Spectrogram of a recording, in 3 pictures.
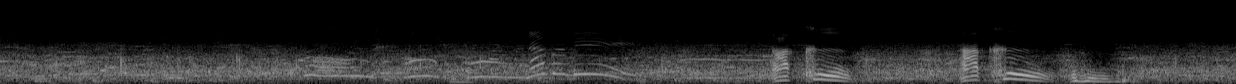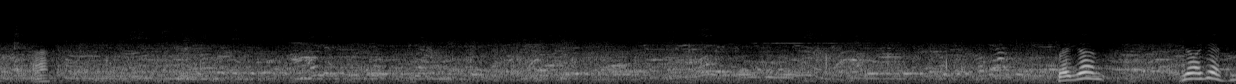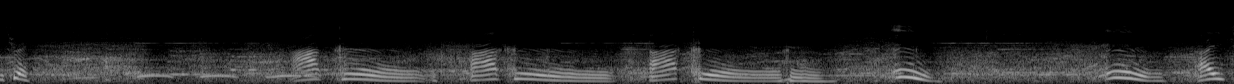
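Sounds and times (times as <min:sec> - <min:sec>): indistinct chatter of voices: 0:00.0 - 0:37.0
store background noise: 0:00.0 - 0:37.0.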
